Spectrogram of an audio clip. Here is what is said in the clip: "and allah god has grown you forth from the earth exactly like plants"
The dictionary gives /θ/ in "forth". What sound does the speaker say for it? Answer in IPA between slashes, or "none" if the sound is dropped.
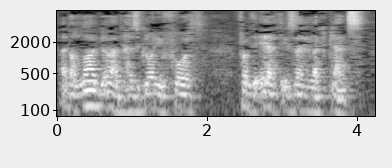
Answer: /θ/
